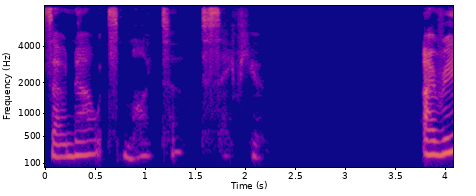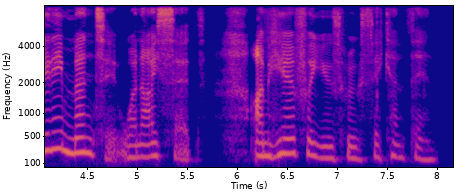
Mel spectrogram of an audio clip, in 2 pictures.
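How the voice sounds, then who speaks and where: A woman's voice: mid-range voice, unhurried, no room sound. A woman playing a sweet, affectionate young catgirl roommate in an intimate roleplay, speaking tenderly and breathily, often close to a whisper. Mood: tender, heartfelt. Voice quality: soft, breathy. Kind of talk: intimate roleplay audio, softly acted monologue.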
